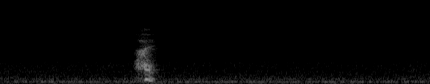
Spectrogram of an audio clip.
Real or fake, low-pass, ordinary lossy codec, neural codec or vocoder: real; 5.4 kHz; AAC, 32 kbps; none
